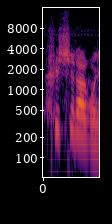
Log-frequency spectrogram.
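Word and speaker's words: Ξ: 오늘 귀한 본문 말씀을 통해서 어 X라고 돼 있는데 X가 아니고 크시라고 읽습니다.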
